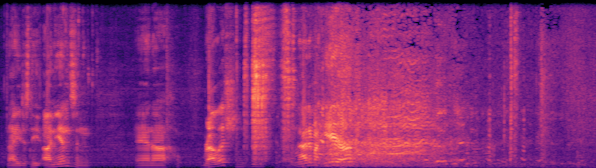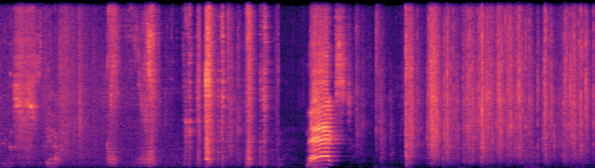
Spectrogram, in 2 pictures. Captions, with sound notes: Now, you just need onions and relish. (bottle makes farting sound) Not in my ear! (audience laughs) - Stand up. (bottle makes farting sound) - Next!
